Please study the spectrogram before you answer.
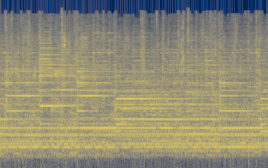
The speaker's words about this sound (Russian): О приезде предстоятеля Русской Православной Церкви в Слободу возвестил колокольный звон церквей.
